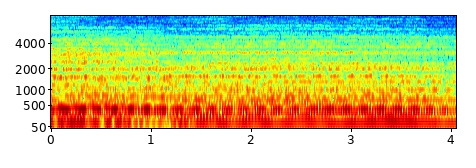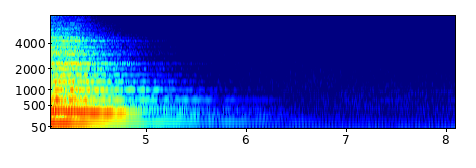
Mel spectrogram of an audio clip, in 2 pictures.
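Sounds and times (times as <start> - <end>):
string quartet playing counterpoint practice: 0.0 - 4.9.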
